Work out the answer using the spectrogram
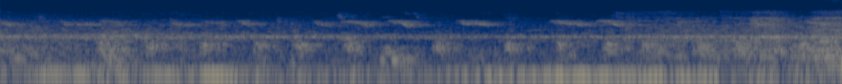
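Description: A bird calling in a rapid series of short chirps, about three a second, over a steady hum.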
